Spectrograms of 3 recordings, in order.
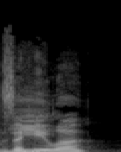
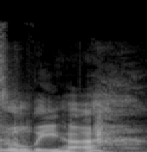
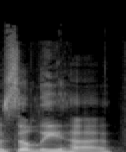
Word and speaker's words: Zeliha: Not Zahila? – No, Z-E-L-I-H-A. – Oh, my bad. – It truly doesn't matter because I just said like Zamina, but that's how it's spelled. So I think it's Zaliha.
